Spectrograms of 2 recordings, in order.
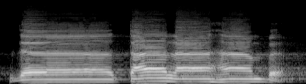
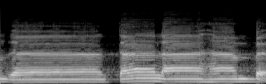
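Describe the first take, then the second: The two takes are said the same way.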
